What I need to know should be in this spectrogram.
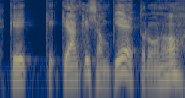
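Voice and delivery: usual speaking voice

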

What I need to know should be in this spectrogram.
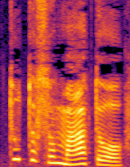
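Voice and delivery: ordinary delivery

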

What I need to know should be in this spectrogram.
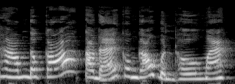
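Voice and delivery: imitated surprise, starting high and easing down; retold startled denial. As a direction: act out a puzzled friend insisting otherwise. Acted startled denial to friend.

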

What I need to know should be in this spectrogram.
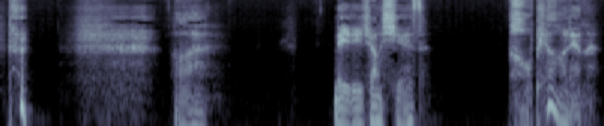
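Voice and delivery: low, hushed near-whisper; soft-spoken. Acted. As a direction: breathe it softly, teasing. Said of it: "轻声说".

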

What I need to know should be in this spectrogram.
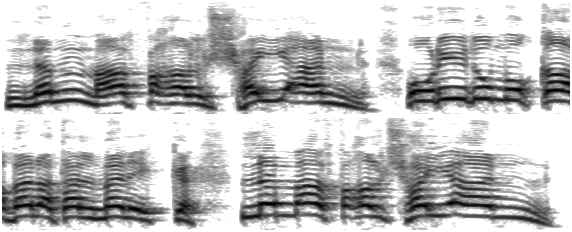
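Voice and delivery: high, loud, desperate shouting. Acted. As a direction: yell it at the walls. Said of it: "يضرب الجدران بكفه ويصرخ".

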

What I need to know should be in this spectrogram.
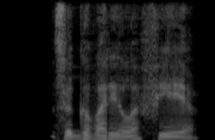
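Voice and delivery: ordinary delivery

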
